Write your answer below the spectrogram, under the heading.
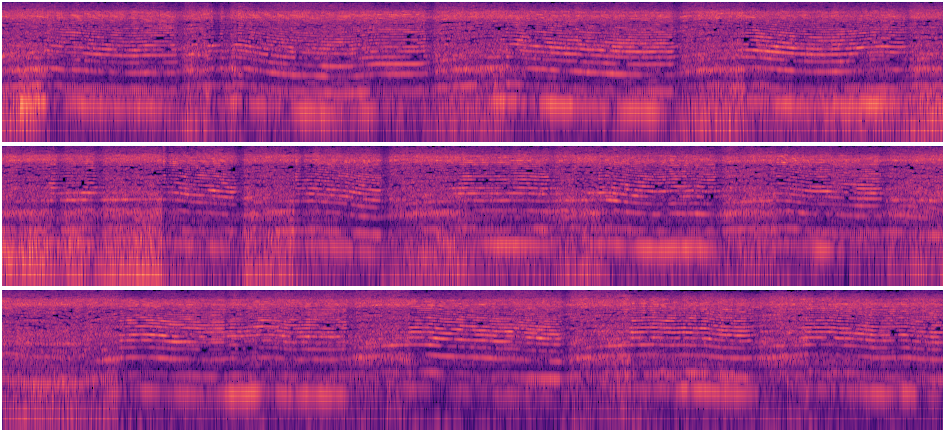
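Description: Electric hand planer running and cutting wood in repeated strokes, its motor whine dipping under load and rising again about once every second or so.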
